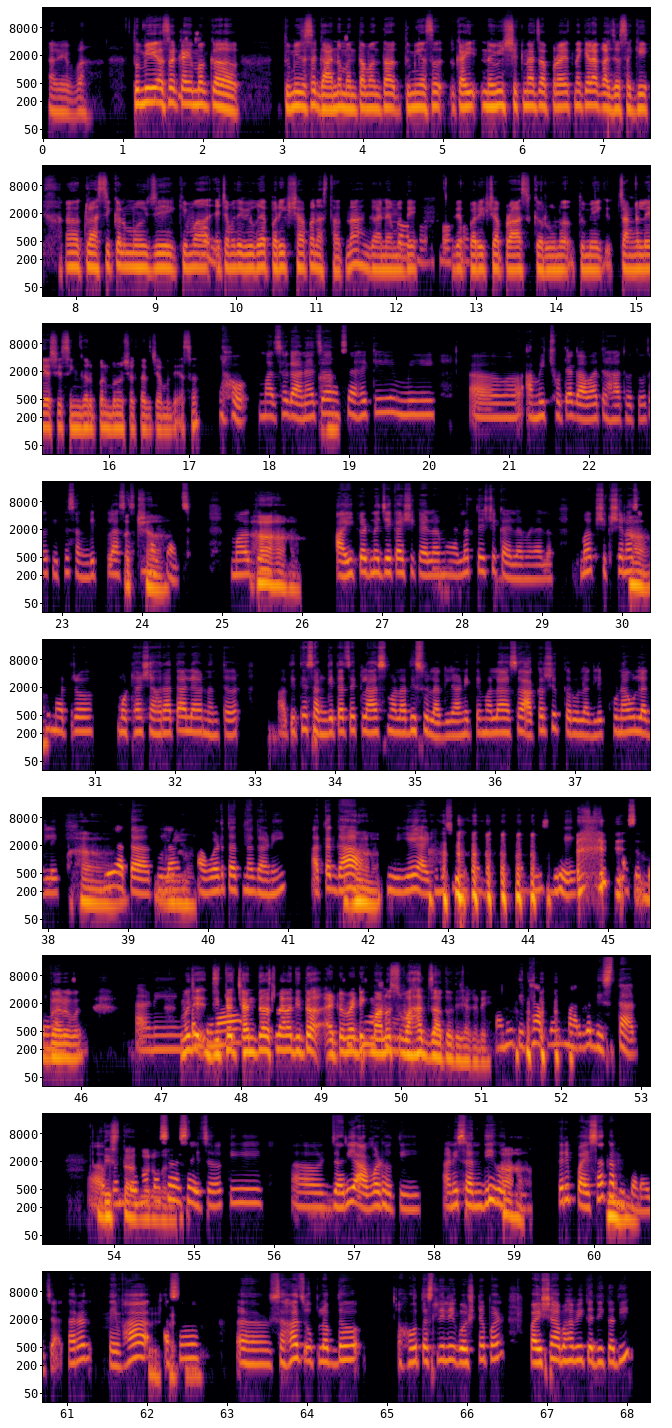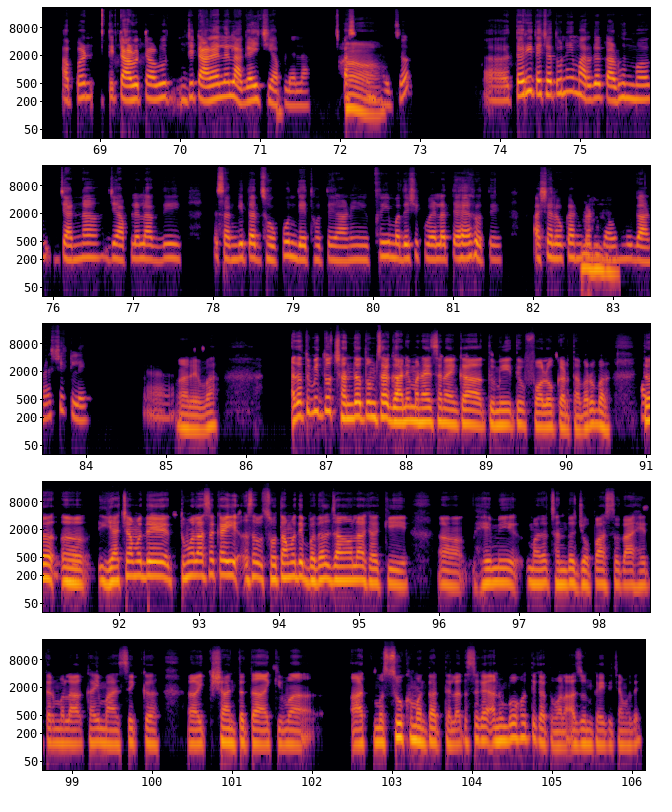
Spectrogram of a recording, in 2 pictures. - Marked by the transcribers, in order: other background noise; unintelligible speech; in English: "क्लासिकल म्युझिक"; tapping; "पास" said as "प्रास"; other noise; laugh; laugh; in English: "एक्झॅक्टली"; laughing while speaking: "तयार होते"
- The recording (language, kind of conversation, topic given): Marathi, podcast, भविष्यात तुम्हाला नक्की कोणता नवा छंद करून पाहायचा आहे?
- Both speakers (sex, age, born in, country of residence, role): female, 55-59, India, India, guest; male, 30-34, India, India, host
